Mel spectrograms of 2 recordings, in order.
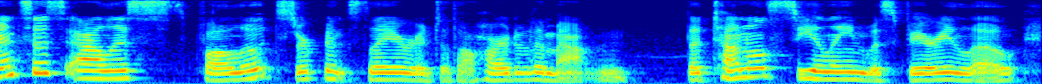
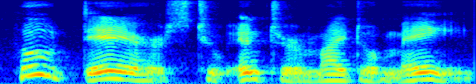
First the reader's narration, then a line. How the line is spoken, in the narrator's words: growled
